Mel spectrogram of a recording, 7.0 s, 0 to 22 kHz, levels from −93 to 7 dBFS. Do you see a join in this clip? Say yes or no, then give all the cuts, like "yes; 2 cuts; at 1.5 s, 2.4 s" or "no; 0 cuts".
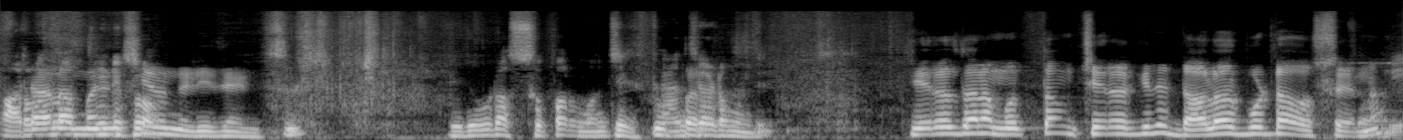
no; 0 cuts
